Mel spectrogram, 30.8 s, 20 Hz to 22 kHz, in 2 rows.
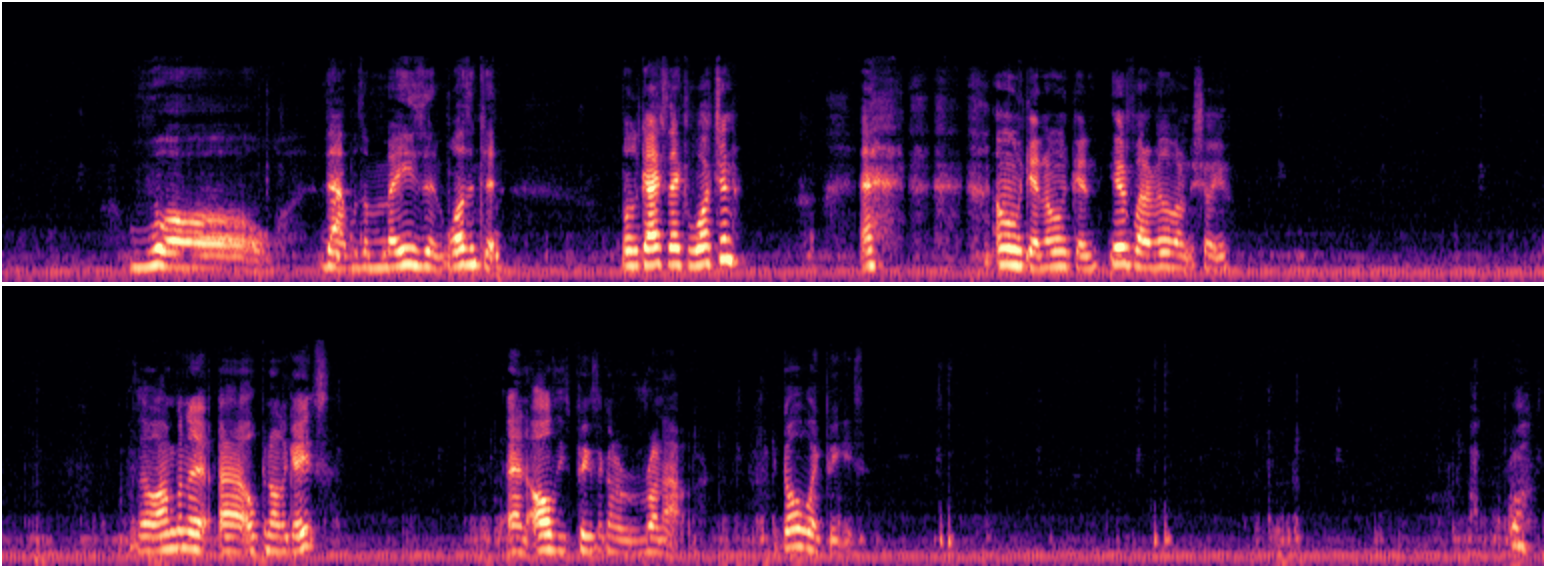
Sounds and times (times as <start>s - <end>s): Speech: 1.3s - 5.0s, 6.2s - 7.4s, 8.6s - 9.0s, 9.9s - 12.3s, 16.7s - 18.8s, 20.4s - 22.4s, 23.1s - 24.1s.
